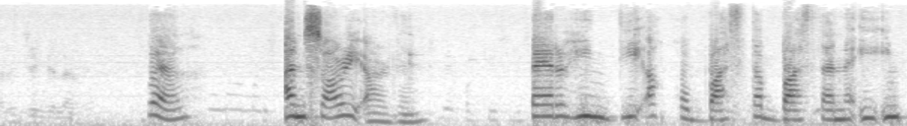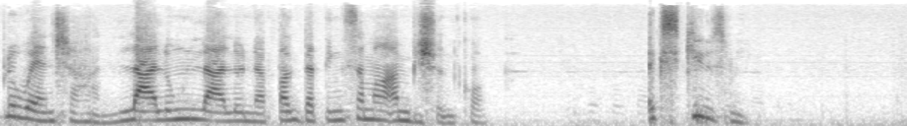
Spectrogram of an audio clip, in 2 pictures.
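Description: A young woman speaks sharply and with feeling, close by.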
